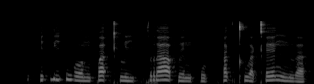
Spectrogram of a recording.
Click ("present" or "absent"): absent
